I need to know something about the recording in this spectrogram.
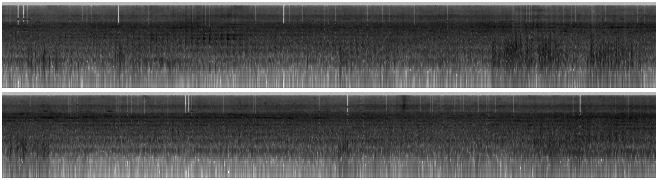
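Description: A long freight train rumbles and clatters steadily along the tracks nearby.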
